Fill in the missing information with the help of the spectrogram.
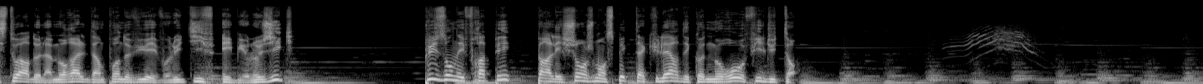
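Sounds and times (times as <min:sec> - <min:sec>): background music: 0:00.0 - 0:12.0
cat meow: 0:09.4 - 0:10.5.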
